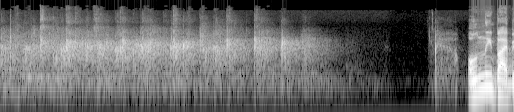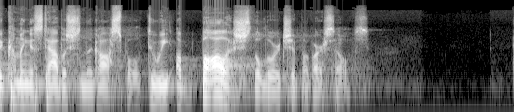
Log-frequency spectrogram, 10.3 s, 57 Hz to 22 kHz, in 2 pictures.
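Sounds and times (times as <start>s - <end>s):
audience applauding: 0.0s - 3.3s
speech: 4.7s - 8.9s.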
